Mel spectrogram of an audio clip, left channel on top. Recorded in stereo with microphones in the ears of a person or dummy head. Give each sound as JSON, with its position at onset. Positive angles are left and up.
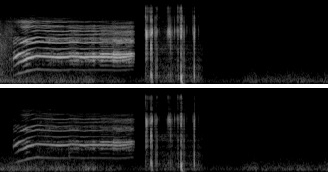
{"t": 0.1, "sound": "a scream", "side_deg": 65}
{"t": 1.4, "sound": "a crack", "side_deg": 20}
